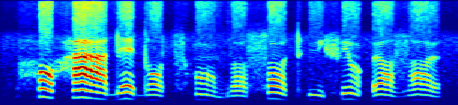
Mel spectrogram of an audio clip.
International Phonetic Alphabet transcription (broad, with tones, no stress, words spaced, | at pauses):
hɔ˥˨haː˥˨ dɛ˥˨ dɔ˧˩t͡sʰɔ̃˧˩bo˧˩sˤo˥˨ tʰy˧˩fʲɔ̃˥˨ʔœ˥˨zˤœ˥˨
